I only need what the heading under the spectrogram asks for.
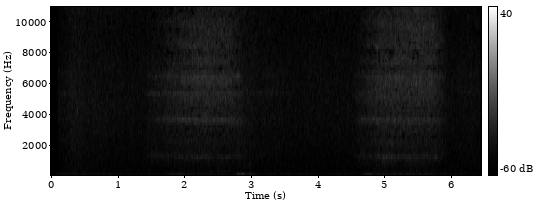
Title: When You Can't Sleep Cause The Person Next To You Is Snoring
